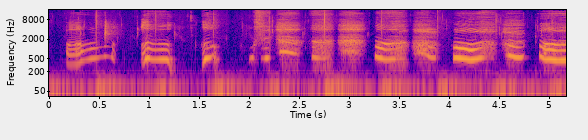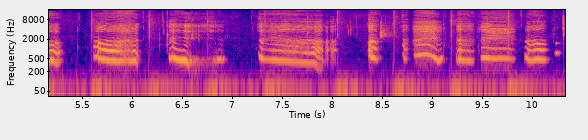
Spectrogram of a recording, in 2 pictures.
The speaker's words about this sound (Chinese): 你可以听着我喘气的声音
